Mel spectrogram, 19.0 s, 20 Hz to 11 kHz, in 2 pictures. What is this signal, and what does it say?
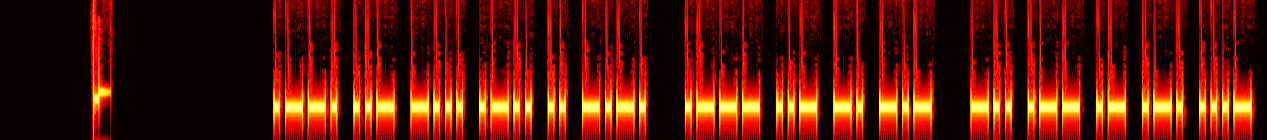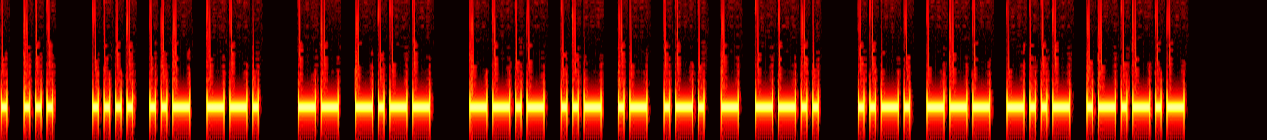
Morse code, heard as a keyed tone, about 28 wpm, 700 Hz. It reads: PUBLIC JUNK DWARVES HUG MY QUARTZ FOX.
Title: Pangram Challenge v2 - 28wpm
